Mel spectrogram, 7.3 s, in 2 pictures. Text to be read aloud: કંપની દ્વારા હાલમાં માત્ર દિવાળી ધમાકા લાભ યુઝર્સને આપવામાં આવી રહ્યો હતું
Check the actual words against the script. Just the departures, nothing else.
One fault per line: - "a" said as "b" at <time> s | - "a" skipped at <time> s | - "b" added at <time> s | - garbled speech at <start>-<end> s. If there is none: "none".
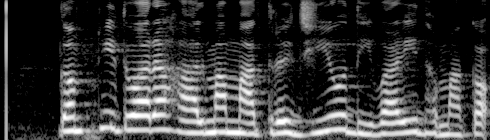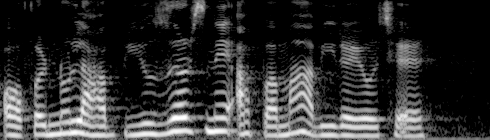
- "જિયો" added at 2.2 s
- "ઓફરનો" added at 3.8 s
- "હતું" said as "છે" at 6.6 s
